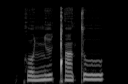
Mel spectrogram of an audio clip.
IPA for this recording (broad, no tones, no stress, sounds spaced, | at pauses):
k o ɲ ɨ ǃ ã t u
